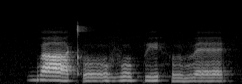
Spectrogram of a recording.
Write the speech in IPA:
ɡʷ aː˦˨ kʼ oː˨ v o˦ p ɪ˦ h ʊ˨ β ɛ˦

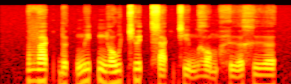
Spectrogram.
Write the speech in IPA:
v a˦˥ k̚ ɓ ə˨˩ k̚ m i˦˥ t̚ ɲ ɔ˧˥ w c ɨ˦˥ t̚ s a˨˩ k̚ c i˨˩˨ m ɣ ɔ˨˩˨ m h ɨ˨˩˦ ə̯ x ɨ˧ ə̯

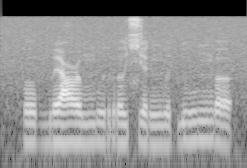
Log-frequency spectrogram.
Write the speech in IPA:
o b ɛ ʕ u m u r ɤ ɕ ɛ ŋ͡m ɯ ɗ u ŋ ʌ

